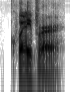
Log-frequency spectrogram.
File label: "quaver", American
